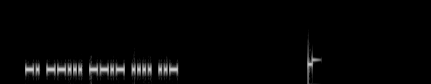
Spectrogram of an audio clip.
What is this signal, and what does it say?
Morse code, heard as a keyed tone, about 44 wpm, 700 Hz. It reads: N7QHU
